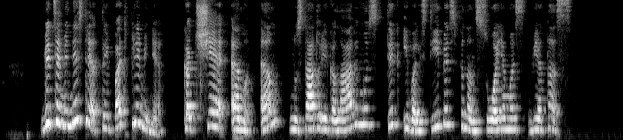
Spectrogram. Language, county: Lithuanian, Tauragė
